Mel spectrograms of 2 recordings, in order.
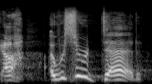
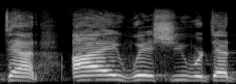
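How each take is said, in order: First: It sounds like a whiny, moody teenager. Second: It sounds serious and truly meant.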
